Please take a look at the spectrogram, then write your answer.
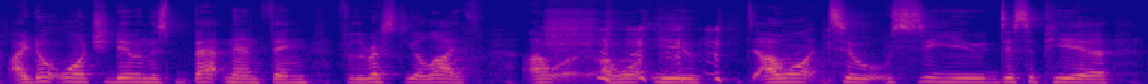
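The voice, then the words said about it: Imitates another person's voice. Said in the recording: “That's my Michael Caine impression. My Michael Caine impression.”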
